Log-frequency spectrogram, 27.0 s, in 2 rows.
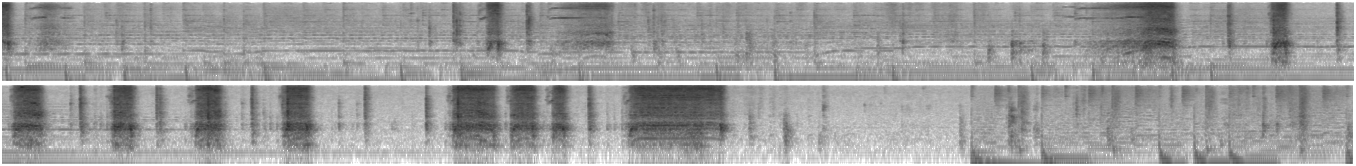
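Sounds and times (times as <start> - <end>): power drill boring into wood: 0.0 - 0.7, 4.6 - 6.2, 10.6 - 11.8, 13.6 - 14.0, 14.6 - 16.7, 18.0 - 19.2, 19.8 - 20.8.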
